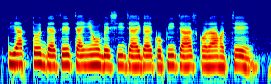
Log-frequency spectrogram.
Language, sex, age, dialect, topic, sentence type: Bengali, female, 36-40, Jharkhandi, agriculture, statement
